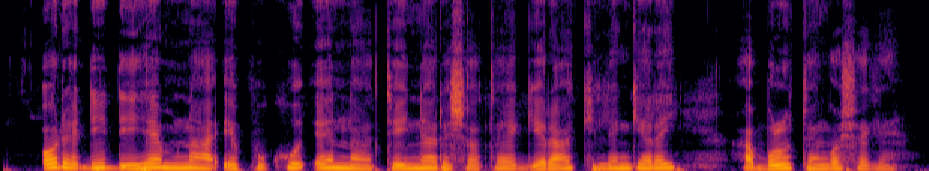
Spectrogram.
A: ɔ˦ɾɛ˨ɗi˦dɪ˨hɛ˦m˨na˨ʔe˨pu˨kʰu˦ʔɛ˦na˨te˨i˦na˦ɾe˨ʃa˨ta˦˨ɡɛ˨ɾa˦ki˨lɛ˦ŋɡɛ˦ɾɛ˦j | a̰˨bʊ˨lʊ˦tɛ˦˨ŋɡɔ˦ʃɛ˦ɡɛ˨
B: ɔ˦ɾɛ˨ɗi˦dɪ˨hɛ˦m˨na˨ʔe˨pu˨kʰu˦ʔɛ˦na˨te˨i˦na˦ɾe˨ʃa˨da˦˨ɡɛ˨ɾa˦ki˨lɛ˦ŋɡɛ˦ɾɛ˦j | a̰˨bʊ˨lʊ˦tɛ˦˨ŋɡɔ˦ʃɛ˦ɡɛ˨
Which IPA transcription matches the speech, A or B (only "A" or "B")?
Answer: A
